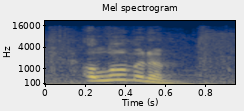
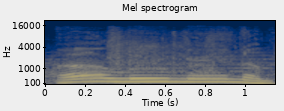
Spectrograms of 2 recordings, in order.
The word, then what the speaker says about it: aluminum: and so we're actually being contrarian by spell pronouncing it differently. But it's like aluminum. Very easy to say. Aluminum. Alum aluminum.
